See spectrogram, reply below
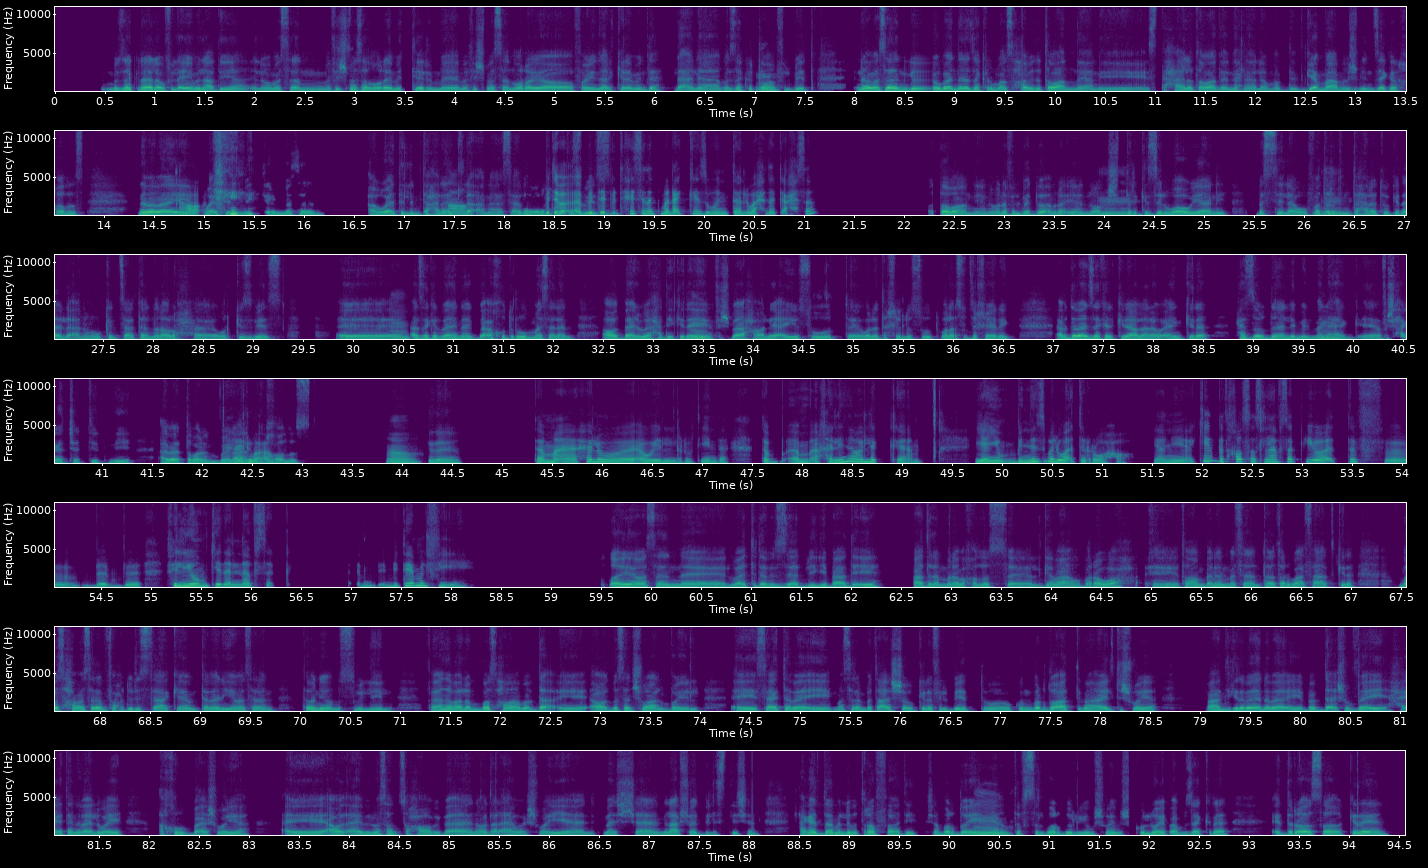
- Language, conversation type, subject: Arabic, podcast, احكيلي عن روتينك اليومي في البيت؟
- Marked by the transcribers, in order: in English: "midterm"; in English: "final"; other background noise; laughing while speaking: "أكيد"; in English: "الmidterm"; in English: "workspace"; in English: "الwow"; in English: "workspace"; in English: "room"; tapping; in English: "الroutine"; tsk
